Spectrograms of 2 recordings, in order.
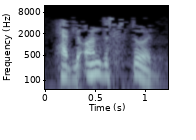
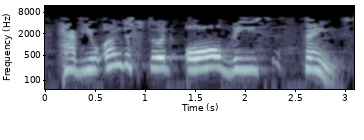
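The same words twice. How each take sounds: First: Soft repeat. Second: Said in the usual way. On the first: Acted. Preacher repeating Jesus' question to the congregation, hushed and low. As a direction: softly repeat the question, dropping much lower and quieter.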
